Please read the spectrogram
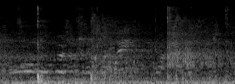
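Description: A plastic pickleball bouncing and being tapped on the court, a few short sharp knocks, with voices echoing in the hall.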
